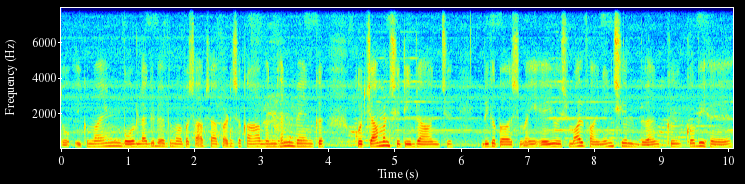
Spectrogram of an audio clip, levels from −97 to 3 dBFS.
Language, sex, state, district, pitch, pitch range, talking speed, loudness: Hindi, male, Rajasthan, Nagaur, 160 Hz, 150-170 Hz, 130 wpm, -18 LUFS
